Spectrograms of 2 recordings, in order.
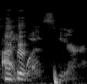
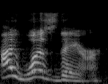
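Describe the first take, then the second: First: It is said in a put-on character voice. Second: It is said in the speaker's normal voice.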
